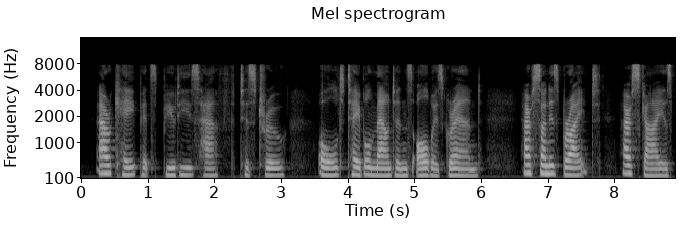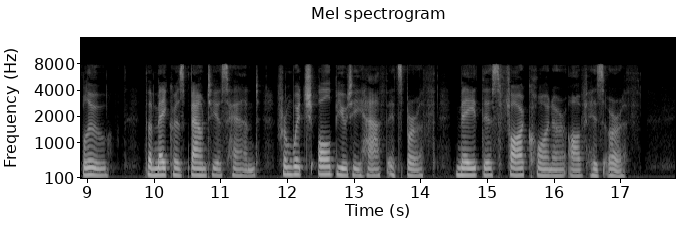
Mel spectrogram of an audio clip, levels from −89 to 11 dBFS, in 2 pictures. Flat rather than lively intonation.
Yes: narrow, 2.0 semitones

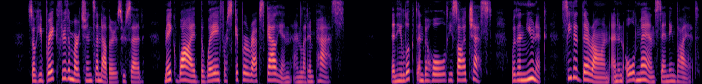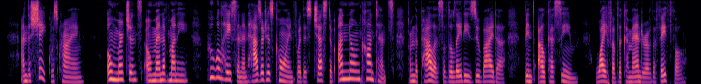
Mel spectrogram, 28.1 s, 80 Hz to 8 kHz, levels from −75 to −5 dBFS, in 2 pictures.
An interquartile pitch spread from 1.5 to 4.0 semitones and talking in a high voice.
No: average, 4.8 semitones; high, 200 Hz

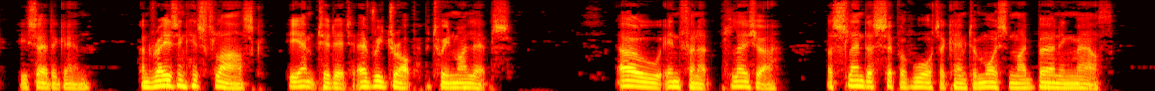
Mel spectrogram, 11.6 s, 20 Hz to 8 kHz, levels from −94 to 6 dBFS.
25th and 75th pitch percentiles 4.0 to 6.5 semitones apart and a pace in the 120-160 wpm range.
No: average, 3.6 semitones; average, 150 wpm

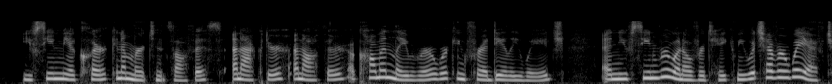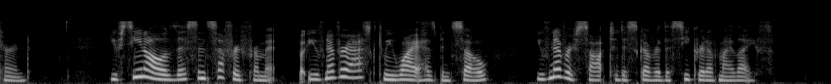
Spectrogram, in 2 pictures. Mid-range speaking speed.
No: fast, 215 wpm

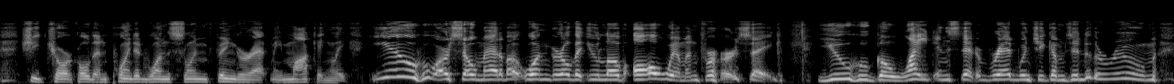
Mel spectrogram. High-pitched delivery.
Yes: high, 215 Hz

